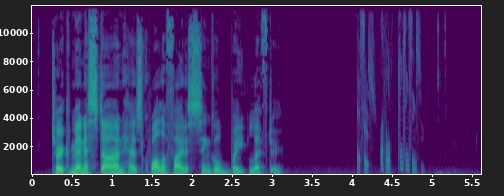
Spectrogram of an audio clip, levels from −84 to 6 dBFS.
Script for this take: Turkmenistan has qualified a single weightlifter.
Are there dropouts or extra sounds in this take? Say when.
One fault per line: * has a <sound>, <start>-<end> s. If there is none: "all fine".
* has a chirp, 4.1-4.9 s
